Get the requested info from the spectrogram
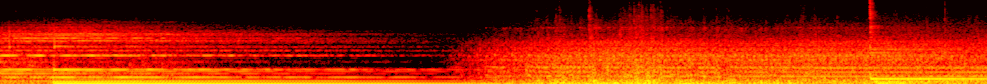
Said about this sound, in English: He rubs his eyes and sees that the OES school bus has just entered the Timberline Lodge parking lot here at the base of Mount Hood.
